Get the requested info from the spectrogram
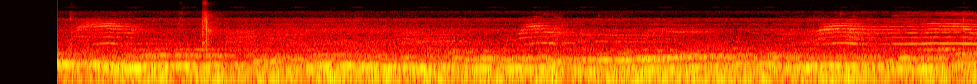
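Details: Cat meowing three times, short rising-falling harmonic meows spaced about four seconds apart, over a steady loud low hum throughout.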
